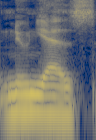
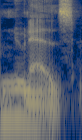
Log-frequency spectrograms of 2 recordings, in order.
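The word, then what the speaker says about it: Nunes: radio keep pronouncing it Nunez yeah there's no tilde schwa door whether yeah and the last name actually is rooted in Portuguese so the PN would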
